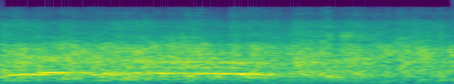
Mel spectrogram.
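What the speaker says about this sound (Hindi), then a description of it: "एक बार जोरदार ताली होना चाहिए" Audience at an Indian Modicare business seminar bursting into loud, close, sustained clapping that fills the room evenly for a couple of seconds.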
